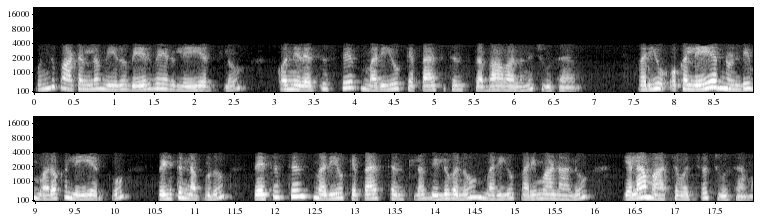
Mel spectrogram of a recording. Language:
Telugu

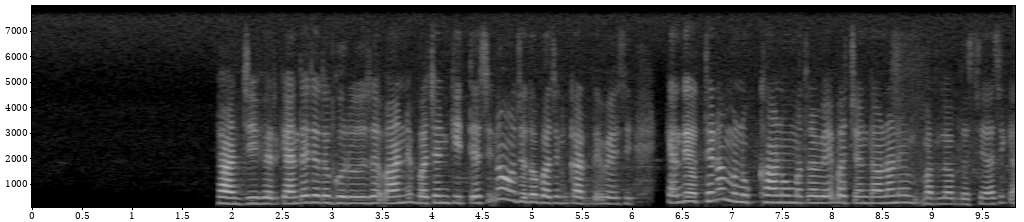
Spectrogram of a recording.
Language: Punjabi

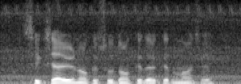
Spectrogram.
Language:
Maithili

